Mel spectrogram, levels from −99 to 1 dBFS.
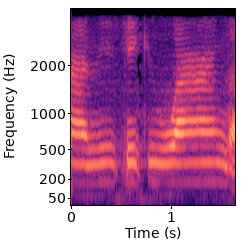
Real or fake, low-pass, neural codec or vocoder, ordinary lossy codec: fake; 3.6 kHz; codec, 16 kHz in and 24 kHz out, 1 kbps, XY-Tokenizer; AAC, 16 kbps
